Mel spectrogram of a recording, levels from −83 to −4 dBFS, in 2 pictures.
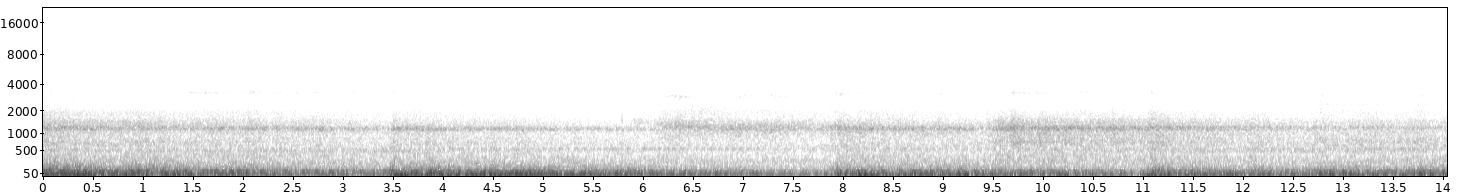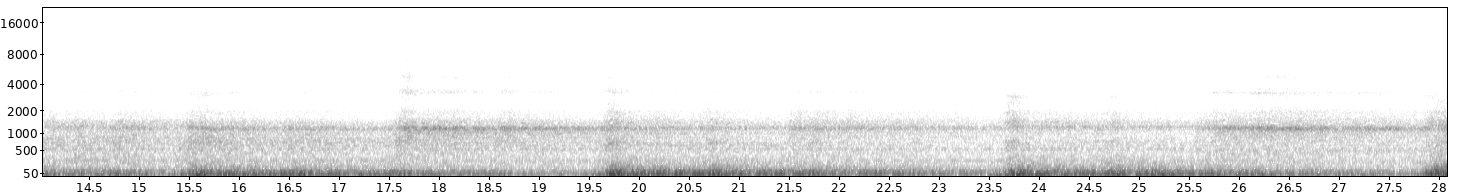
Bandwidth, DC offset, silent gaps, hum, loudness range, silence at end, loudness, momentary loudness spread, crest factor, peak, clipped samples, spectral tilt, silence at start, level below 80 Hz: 5.2 kHz; under 0.1%; none; none; 4 LU; 0 s; -48 LUFS; 10 LU; 16 dB; -24 dBFS; under 0.1%; -8 dB/octave; 0 s; -42 dBFS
